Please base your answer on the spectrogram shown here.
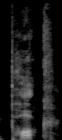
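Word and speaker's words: Puk: Puck is now in for the Marlins. And it'll start with a sweeper that will leave Duran staring. 0-1. And it is pronounced how it's spelled, P-U-K.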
